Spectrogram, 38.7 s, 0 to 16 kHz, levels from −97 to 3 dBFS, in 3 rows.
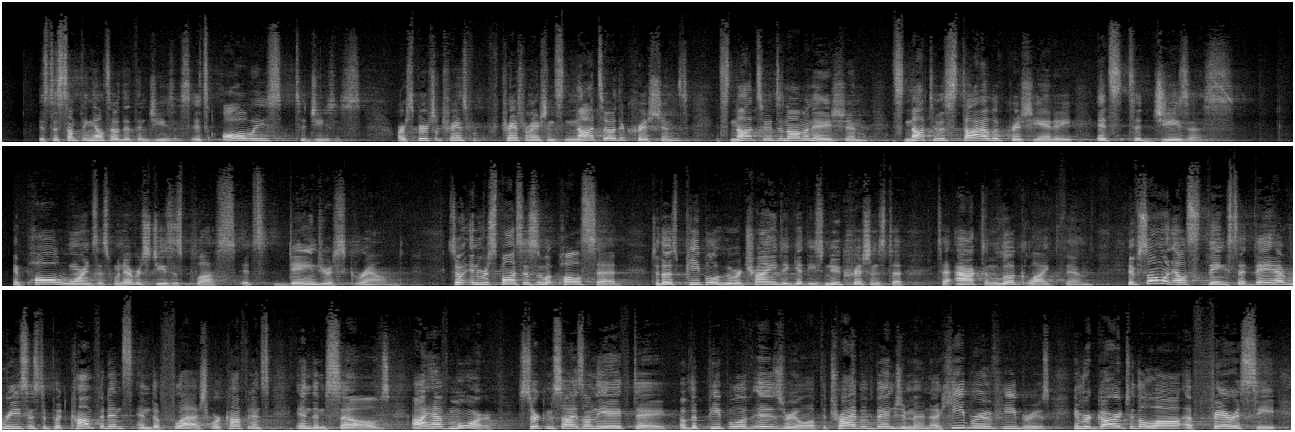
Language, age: English, 30-49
